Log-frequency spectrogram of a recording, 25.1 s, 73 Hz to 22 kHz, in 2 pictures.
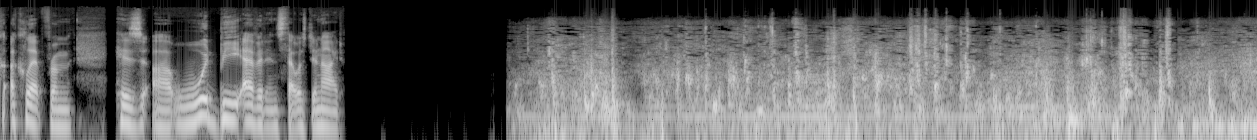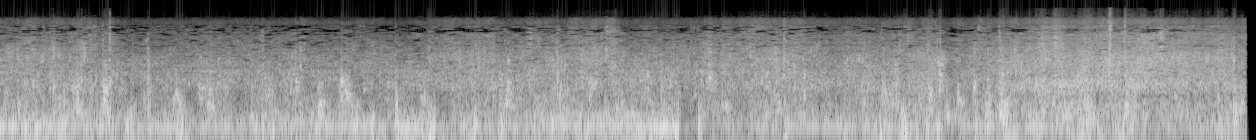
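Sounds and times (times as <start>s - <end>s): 
speech: 0.0s - 3.5s
14-foot fishing boat knocking and sloshing on open water: 5.1s - 25.1s
wind gusts across the microphone over open water: 5.6s - 25.0s.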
